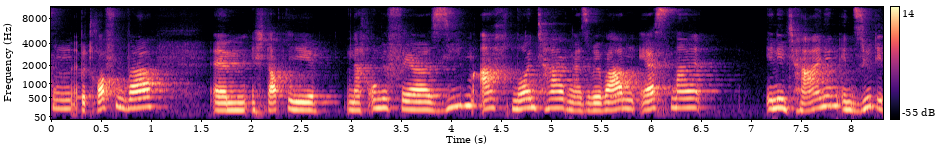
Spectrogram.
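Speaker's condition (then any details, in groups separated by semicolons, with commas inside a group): Cleft palate, mild; cleft palate from birth; small speech impediment, audible to listeners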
